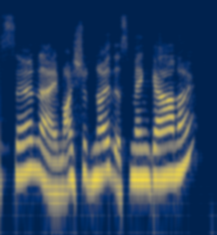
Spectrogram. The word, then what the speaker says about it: Mangano: Mangano? Mangano, but in Italian it's Mangano.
